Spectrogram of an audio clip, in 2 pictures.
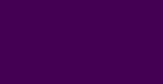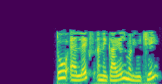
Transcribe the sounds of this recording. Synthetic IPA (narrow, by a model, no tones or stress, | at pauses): t̪oʔɛleksənekajəlməɭjũt͡ʃʰe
